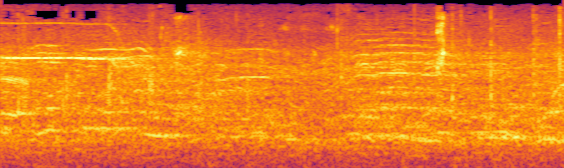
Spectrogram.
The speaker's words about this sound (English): And dribble the ball up the floor.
